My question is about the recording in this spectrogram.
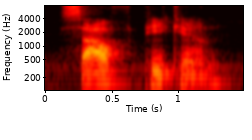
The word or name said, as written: South Pekin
